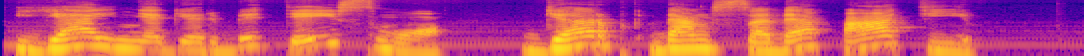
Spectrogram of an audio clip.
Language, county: Lithuanian, Panevėžys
